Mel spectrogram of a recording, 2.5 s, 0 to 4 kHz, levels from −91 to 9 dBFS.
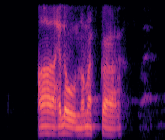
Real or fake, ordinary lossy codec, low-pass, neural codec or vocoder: fake; none; 3.6 kHz; codec, 16 kHz, 4 kbps, FreqCodec, larger model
